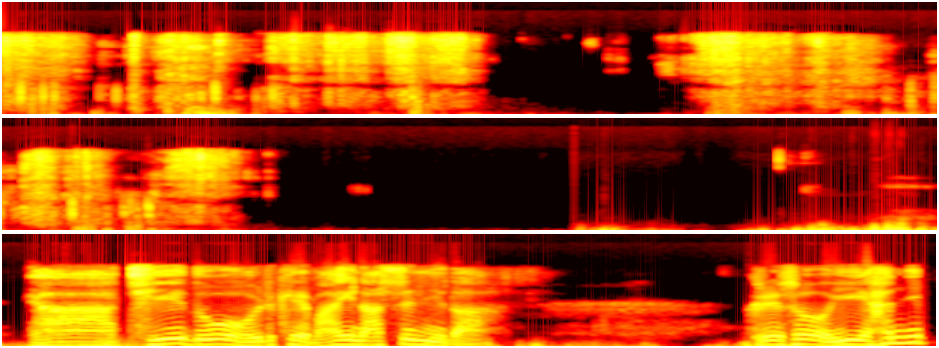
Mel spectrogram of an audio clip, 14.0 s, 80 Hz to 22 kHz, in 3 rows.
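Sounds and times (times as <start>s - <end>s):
footsteps crunching through dry leaves: 0.0s - 2.5s, 3.3s - 6.0s
low muffled rumble: 7.6s - 10.1s.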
